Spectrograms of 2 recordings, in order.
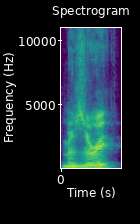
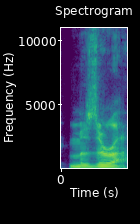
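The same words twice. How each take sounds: First: Missouri ending in a clear EE, mi-ZOO-ree, slight rise. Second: Missouri ending in UH, mi-ZOO-ruh, lower. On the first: Streamer reading a viewer's state to chat, standard ending. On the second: Streamer giving chat the local pronunciation, lower. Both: Shown as a demonstration. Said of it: "everybody called it Missouri".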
